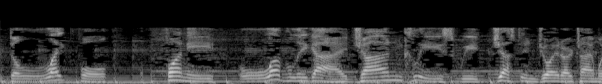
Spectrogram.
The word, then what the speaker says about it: Cleese: Hear the full interview with John Cleese. Rhymes with cheese. Cleese. Cheese.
